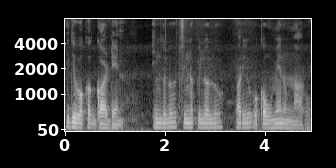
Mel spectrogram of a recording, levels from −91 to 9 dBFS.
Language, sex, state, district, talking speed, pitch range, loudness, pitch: Telugu, male, Telangana, Hyderabad, 110 wpm, 105-115 Hz, -21 LUFS, 110 Hz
